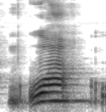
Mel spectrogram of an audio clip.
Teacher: दंतोष्ठ, माने दांत और ओंठों का प्रयोग होता है वा का उच्चारण स्थान।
